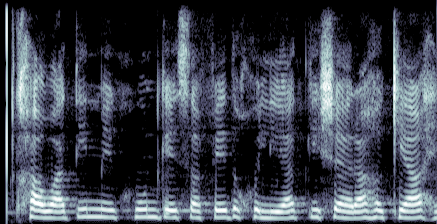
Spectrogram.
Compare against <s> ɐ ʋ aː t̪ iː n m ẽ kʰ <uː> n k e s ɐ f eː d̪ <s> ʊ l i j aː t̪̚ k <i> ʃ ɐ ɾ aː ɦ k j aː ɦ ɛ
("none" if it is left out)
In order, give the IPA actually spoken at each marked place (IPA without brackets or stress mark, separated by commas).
x, uː, x, i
